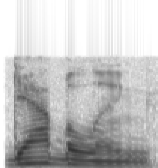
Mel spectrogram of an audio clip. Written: gabbling

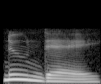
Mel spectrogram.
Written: noonday

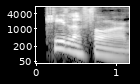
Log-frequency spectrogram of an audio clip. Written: cheliform

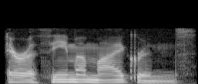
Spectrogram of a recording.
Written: erythema migrans

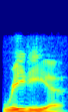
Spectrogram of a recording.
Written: retia

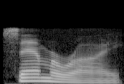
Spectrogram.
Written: samurai

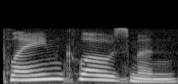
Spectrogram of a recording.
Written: plainclothesman

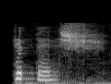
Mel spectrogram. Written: hippish

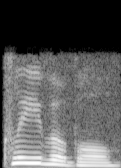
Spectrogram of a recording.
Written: cleavable

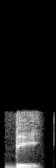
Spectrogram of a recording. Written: beak

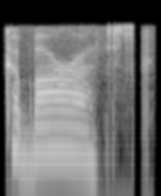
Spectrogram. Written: Khabarovsk

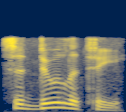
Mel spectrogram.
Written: sedulity

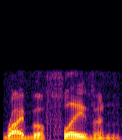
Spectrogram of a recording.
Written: riboflavin

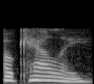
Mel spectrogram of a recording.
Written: O'Kelly

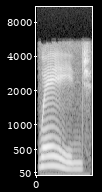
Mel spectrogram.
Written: wage

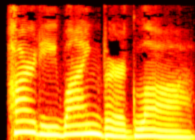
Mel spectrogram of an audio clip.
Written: Hardy-Weinberg law

